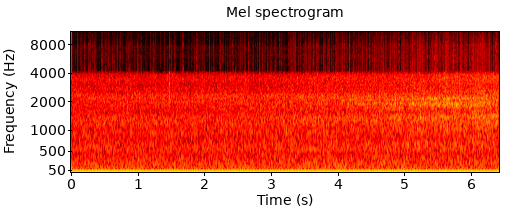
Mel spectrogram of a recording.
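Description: Steady engine and tyre noise inside a moving car at highway speed, with a low hum under an even rush of road noise.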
